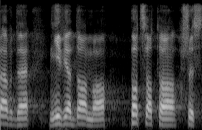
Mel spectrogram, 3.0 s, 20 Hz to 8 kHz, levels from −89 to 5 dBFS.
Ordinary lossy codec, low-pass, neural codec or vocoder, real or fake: none; 7.2 kHz; codec, 24 kHz, 6 kbps, HILCodec; fake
